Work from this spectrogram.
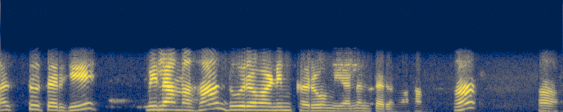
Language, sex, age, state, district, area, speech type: Sanskrit, female, 60+, Karnataka, Bangalore Urban, urban, conversation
